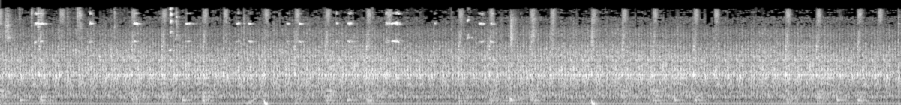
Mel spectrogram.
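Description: A small motor running steadily, with a constant whine over a low drone.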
